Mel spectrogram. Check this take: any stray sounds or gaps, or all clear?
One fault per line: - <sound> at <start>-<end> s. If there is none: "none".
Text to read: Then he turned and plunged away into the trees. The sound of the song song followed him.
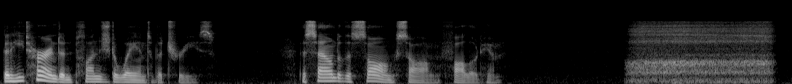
- breath at 6.2-7.8 s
